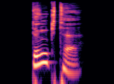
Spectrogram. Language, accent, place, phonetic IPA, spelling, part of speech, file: German, Germany, Berlin, [ˈdʏŋktə], dünkte, verb, De-dünkte.ogg
- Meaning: first/third-person singular subjunctive II of dünken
